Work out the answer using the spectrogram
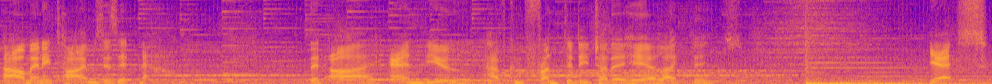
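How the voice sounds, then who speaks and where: A man playing a slow, grandiose villain. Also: mid-range voice, natural voice. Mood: mocking, grandiose. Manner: measured, grandiose, condescending. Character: solemn godlike male villain, pompous and philosophical. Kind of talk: theatrical game cutscene acting. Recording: loud orchestral music behind.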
